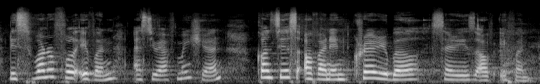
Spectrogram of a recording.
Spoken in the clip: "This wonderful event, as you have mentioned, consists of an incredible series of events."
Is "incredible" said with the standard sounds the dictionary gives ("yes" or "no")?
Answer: yes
